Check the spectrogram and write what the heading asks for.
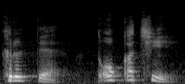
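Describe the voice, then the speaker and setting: A man preaching a sermon, telling a story in an earnest way, with sudden loud emphasis. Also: high-pitched, big pitch swings, takes it slowly, breathy edge, low-quality recording. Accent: Korean. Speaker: pastor.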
